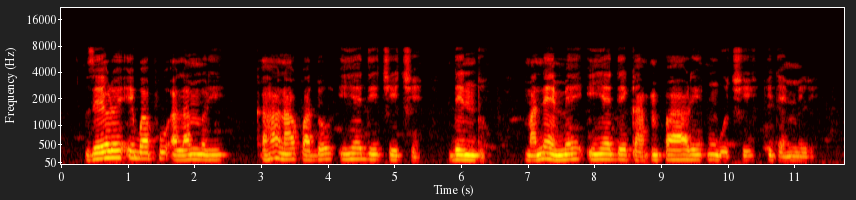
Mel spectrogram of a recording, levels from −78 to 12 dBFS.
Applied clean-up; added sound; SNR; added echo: none; none; none; none.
